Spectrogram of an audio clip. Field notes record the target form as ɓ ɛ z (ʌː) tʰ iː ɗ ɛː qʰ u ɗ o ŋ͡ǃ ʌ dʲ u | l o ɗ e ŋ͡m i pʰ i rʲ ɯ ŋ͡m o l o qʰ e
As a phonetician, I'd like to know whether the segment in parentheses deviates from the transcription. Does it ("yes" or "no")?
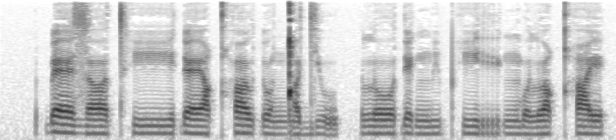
no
